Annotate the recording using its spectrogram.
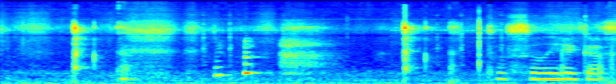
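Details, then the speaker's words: Infant hiccups in a baby boy nearly seven weeks old: several short, abrupt catches with soft vocal sounds and adult murmuring nearby; loud, relentless but harmless hiccups. "oh they're so loud yeah they're really loud aren they they annoying you are they annoying are they annoying go away hickups"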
